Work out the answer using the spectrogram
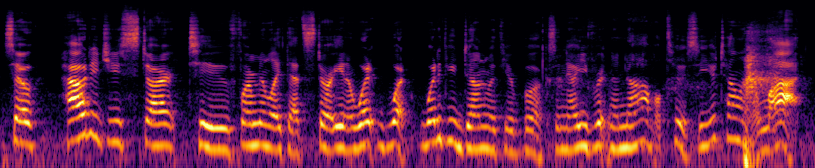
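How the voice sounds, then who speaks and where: A woman's voice: lowish voice, normal speed, hardly any pauses, fairly bright tone. Woman hosting a casual interview. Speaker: interview show host. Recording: noticeable background noise.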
